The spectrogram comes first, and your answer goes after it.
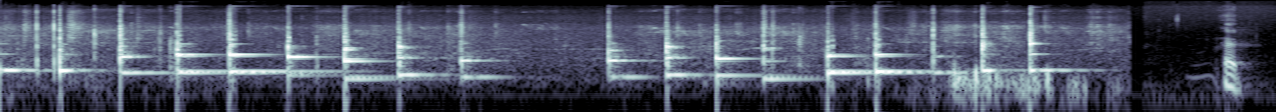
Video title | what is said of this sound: The Praveen Mohan Interview - Matt Beall Podcast | that's the actual sound your fingertips tapping on granite sound like that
